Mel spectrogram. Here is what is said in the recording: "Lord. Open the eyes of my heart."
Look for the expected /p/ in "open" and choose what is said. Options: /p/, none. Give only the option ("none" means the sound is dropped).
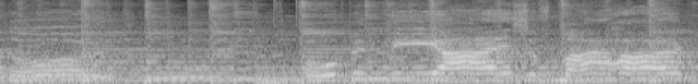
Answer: /p/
